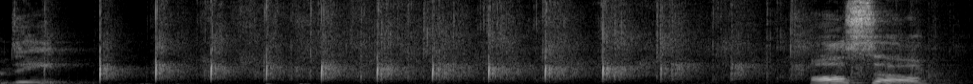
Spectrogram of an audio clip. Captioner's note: applause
